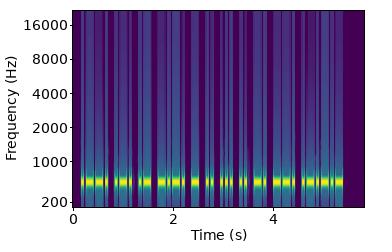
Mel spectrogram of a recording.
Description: Morse code, heard as a keyed tone, about 25 wpm, 600 Hz. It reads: PRACTISING.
